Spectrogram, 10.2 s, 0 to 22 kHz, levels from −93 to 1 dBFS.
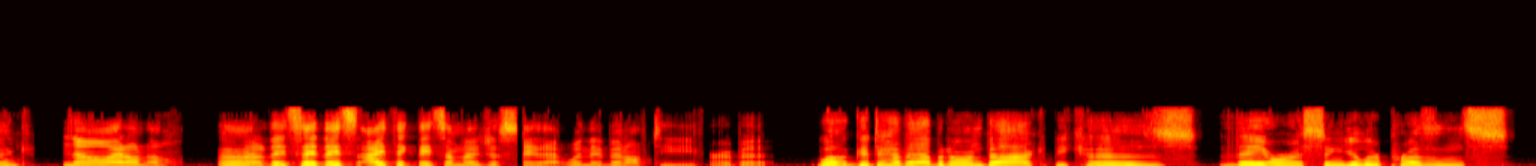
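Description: At 3.45 to 3.50 s, after "think they sometimes just", unconcealed Bluetooth headset packet loss leaves a 45 ms hole. Its abrupt edges cut the speech off before "that when they've been".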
